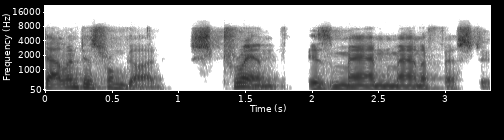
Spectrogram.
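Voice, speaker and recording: A man's medium-pitched voice with an Indian accent and ordinary pitch variation, against a quiet background. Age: 60s. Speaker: motivational speaker. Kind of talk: sermon.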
